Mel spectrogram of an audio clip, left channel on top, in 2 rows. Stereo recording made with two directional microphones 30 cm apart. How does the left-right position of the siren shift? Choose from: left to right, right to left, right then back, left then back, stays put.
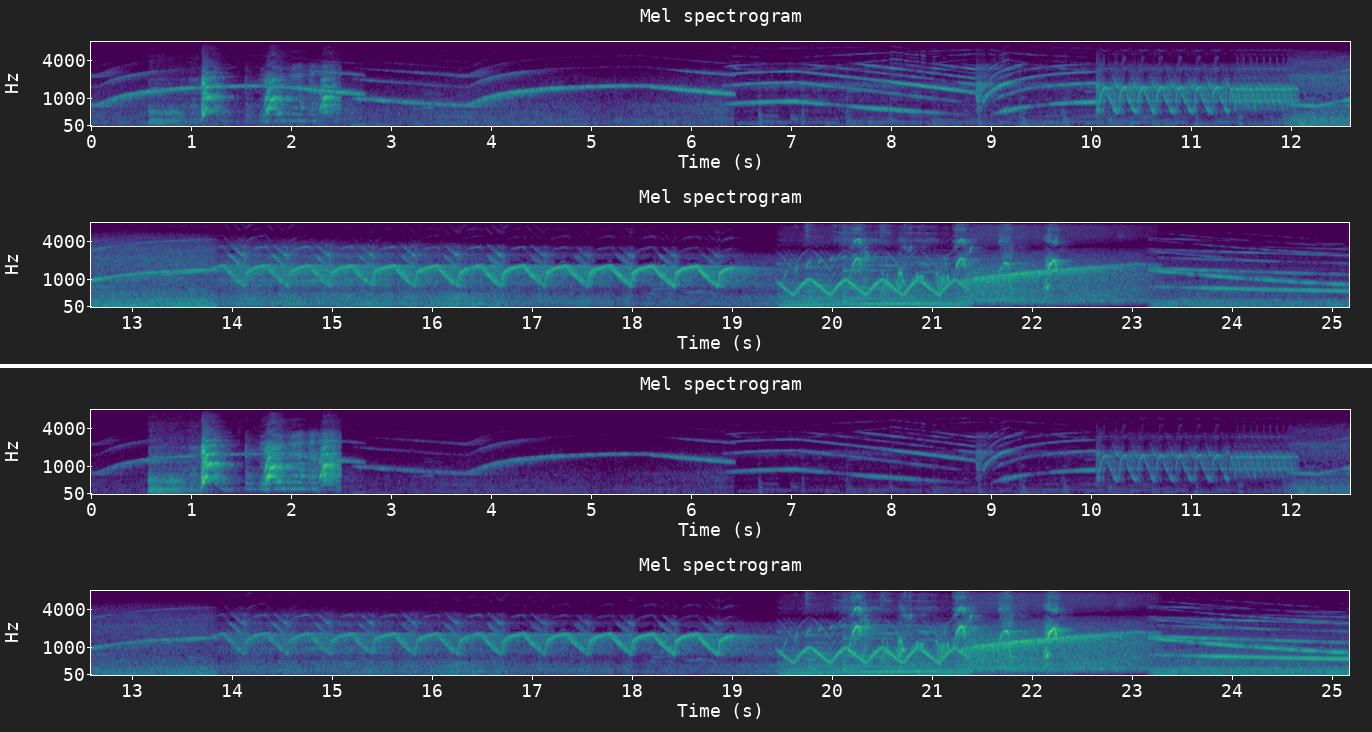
left to right.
